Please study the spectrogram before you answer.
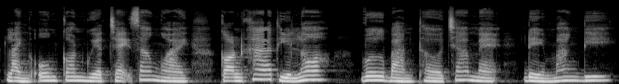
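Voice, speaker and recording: A woman reading a story aloud in scripted narration, raising her voice for characters' shouts. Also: on the low side, takes it slowly.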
